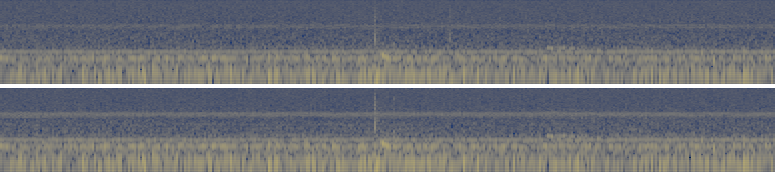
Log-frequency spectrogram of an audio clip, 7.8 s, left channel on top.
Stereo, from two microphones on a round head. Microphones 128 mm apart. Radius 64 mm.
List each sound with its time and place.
Only background noise.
